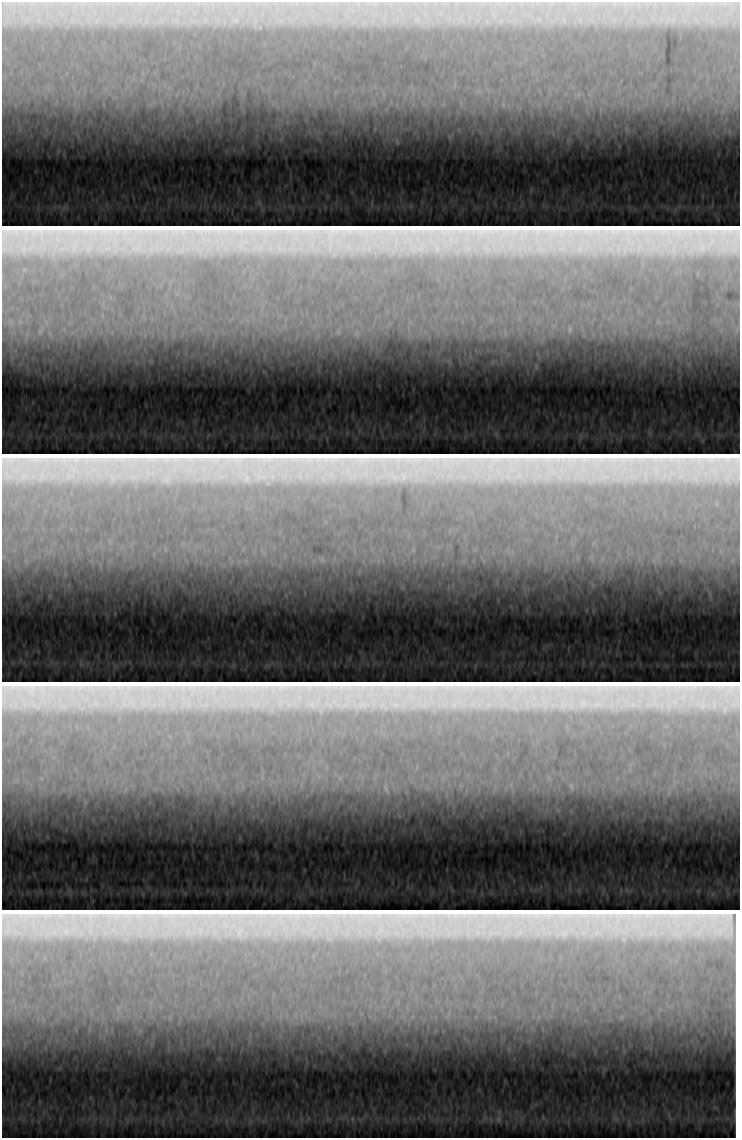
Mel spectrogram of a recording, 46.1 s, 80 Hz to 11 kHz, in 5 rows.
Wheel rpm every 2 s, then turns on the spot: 0, 0, 0, 0, 0, 0, 0, 0, 0, 0, 0, 0, 0, 0, 0, 0, 0, 0, 0, 0, 0, 0, 0.
none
